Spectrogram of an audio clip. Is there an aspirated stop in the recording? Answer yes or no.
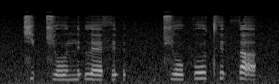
yes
